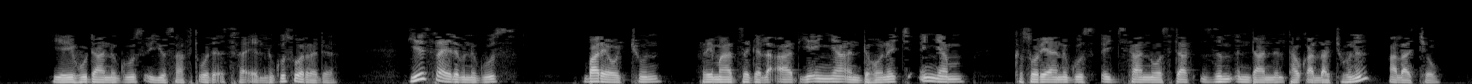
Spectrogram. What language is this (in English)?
Amharic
